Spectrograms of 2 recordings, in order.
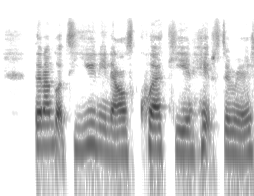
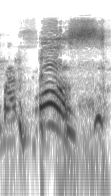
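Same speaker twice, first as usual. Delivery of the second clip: laughing; 12 semitones higher, 9 dB louder than usual. Real, not acted. Teasing banter, loud laughing.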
